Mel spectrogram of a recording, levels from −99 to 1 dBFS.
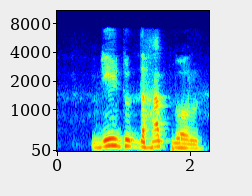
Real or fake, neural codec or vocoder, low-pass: fake; codec, 16 kHz, 1.1 kbps, Voila-Tokenizer; 7.2 kHz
